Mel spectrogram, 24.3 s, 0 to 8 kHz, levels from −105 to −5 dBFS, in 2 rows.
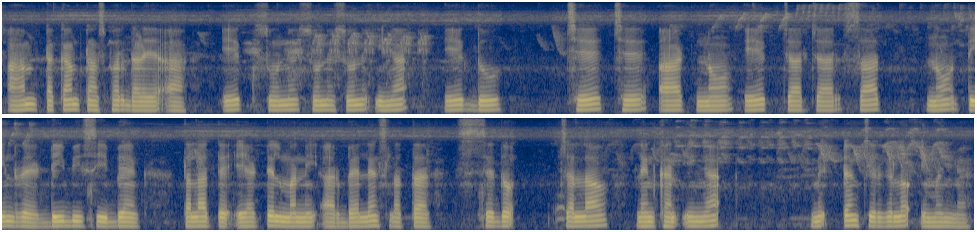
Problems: constant background noise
